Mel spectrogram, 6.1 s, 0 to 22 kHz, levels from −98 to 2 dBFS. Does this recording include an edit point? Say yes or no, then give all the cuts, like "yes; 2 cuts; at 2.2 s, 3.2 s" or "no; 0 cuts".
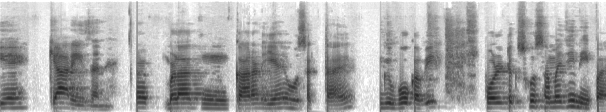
yes; 2 cuts; at 1.4 s, 3.8 s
